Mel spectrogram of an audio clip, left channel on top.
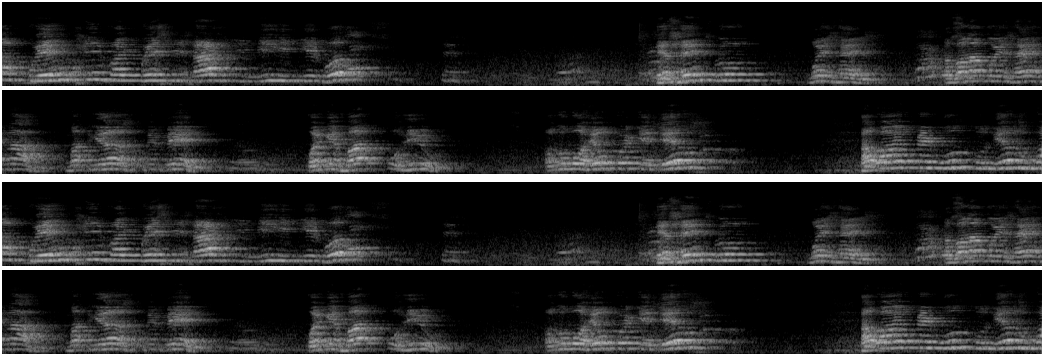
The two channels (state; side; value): identical; both; correlation 1.00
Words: frente vai precisar de mim e de você. Exemplo, Moisés. Estava lá Moisés, uma criança, um bebê, foi levado para o rio. Só não morreu porque Deus. Agora eu pergunto, Deus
